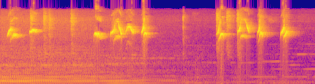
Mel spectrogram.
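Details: National champion white-rumped shama giving bright, high whistled notes in short clusters of two to four, with pauses between groups and a low hum faintly underneath.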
